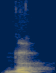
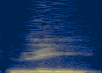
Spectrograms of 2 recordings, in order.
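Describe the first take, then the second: First: The vowel is short, like 'thuh'. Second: The vowel is long, like 'thee'. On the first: The next word does not begin with a vowel. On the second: The next word begins with a vowel. "a long E"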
